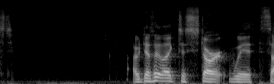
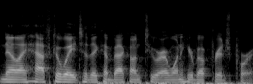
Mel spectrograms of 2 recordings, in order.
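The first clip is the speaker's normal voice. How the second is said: ordinary talk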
